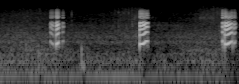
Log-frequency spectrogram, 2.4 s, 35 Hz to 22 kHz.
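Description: A Deus metal detector beeps over a dime with the notch set to 80, giving three short warbling tones spaced about a second apart against a quiet background.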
